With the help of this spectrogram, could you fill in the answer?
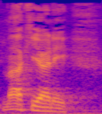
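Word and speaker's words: Marchionne: Okay, so the head of, or the CEO of FCA, Fiat Chrysler Automobiles, Sergio, you're a part of Italian, you pronounce that, Macchioni? – Let's have a look here, Sergio. Yeah, let's go. Marchioni. – Marchioni.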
